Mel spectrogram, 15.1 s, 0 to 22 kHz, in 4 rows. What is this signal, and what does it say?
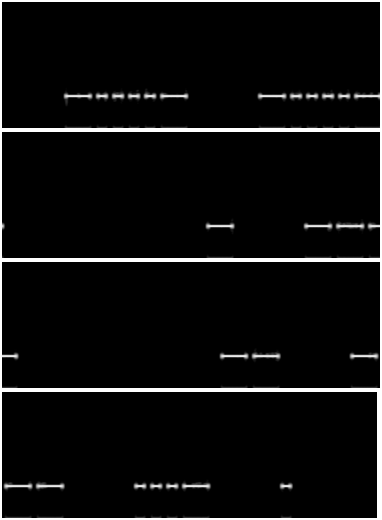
Morse code, heard as a keyed tone, about 15 wpm, spaced as for 8 wpm, 1000 Hz. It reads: -- TO MOVE
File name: qotdfiles / 8wpm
